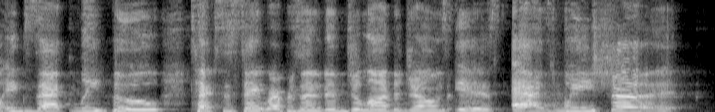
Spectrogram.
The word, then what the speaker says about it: Jolanda: My name is Jolanda. It is not Yolanda.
